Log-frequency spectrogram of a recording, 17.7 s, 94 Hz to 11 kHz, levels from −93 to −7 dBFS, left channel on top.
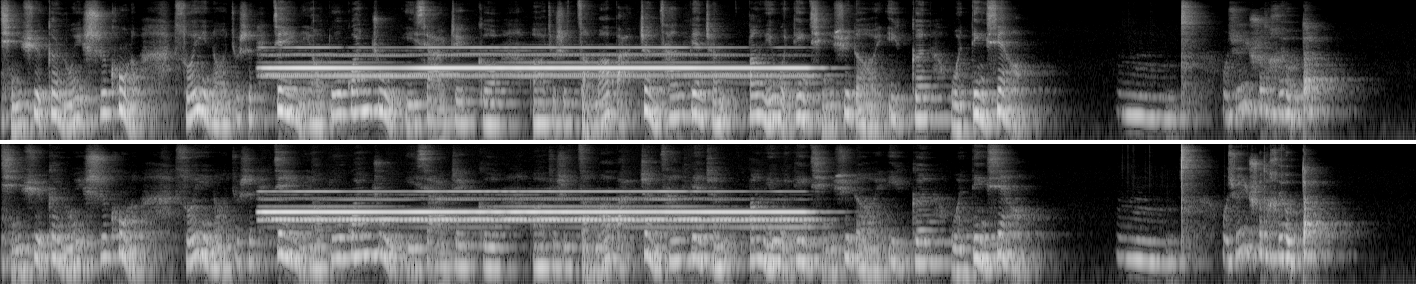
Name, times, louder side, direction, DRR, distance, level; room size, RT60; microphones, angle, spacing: voice 1, 0.0-9.1 9.4-12.8, left 2 dB, 85° left, 6 dB, 0.5 m, -30 dB
sound 1, 3.2-10.1, left 1 dB, 30° right, 0.7 m, -22 dB
voice 2, 13.9-14.7 15.3-16.3, right 2 dB, 75° right, 3 dB, 0.6 m, -34 dB
4.1 x 2.2 x 4.5 m, 1.1 s
head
